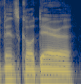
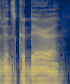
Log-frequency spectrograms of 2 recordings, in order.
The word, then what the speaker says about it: Vince Cadera: like yo that was Vince Cera make some that was Vince Cadera Cadera yeah make some mother sucking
